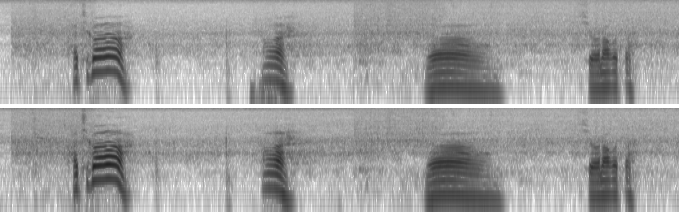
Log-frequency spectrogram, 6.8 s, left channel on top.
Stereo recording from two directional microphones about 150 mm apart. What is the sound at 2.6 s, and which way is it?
Speech, 5° right (ahead or behind).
